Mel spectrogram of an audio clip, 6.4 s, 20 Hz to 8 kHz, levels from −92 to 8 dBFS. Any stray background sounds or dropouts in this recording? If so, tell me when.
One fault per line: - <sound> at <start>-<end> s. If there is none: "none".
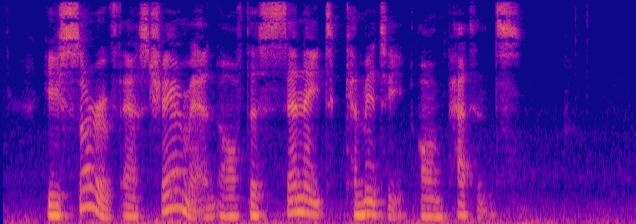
none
